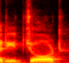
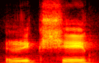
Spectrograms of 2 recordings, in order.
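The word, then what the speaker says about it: ricochet: ही टेढ़ी खीर हो, लेकिन जब हम इसका सही प्रोनाउंसिएशन देखते हैं तो बड़ा ही सिंपल नज़र आता है, और वो होता है रिक्शे। यानी हम जो प्रोनाउंस कर रहे थे वो कहीं भी इसके आसपास नहीं था। ध्यान रखें, इसे पढ़ते हैं रिक्शे, यानी टप्पा खाना।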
